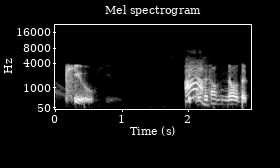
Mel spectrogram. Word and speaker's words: Pugh: Pugh, or Pew or Pooh or, so it's been pronounced every single way. So I just say, like the church pew.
